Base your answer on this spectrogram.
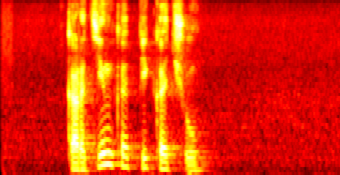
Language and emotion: Russian, neutral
